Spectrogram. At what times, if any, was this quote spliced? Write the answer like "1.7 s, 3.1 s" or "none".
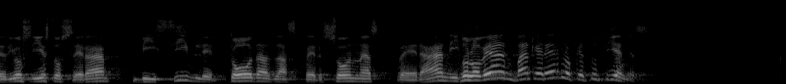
2.3 s, 4.0 s, 4.6 s, 5.3 s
